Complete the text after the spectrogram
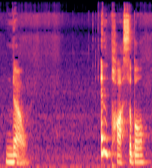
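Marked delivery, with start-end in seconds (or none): none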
